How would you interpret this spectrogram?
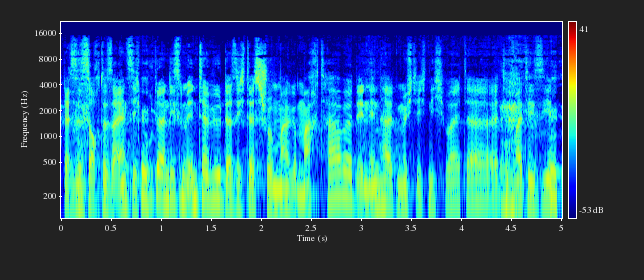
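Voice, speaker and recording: A man's voice: medium pitch, fast talker, creaky, husky. Man from Jena, panel guest, wry and dry, mid-range voice. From Jena, eastern Germany. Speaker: guest writer. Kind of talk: live stage panel talk. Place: theater stage.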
